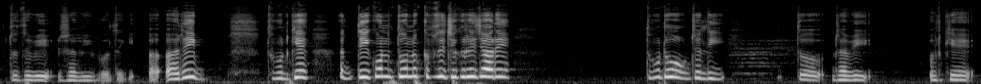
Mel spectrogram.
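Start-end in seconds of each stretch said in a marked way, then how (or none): 1.5-7.3 high, loud urging; urgent appeal. Acted. Ravi rousing Rahul to see the fight, urgent. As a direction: urge him to get up.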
